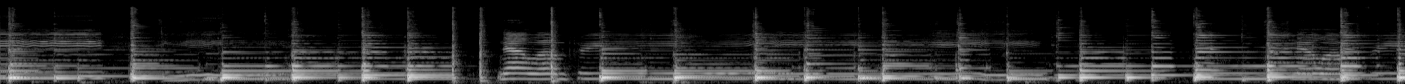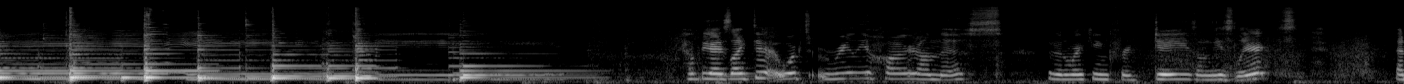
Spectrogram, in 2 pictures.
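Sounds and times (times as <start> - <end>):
ukulele strumming chords: 0.0 - 20.2.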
